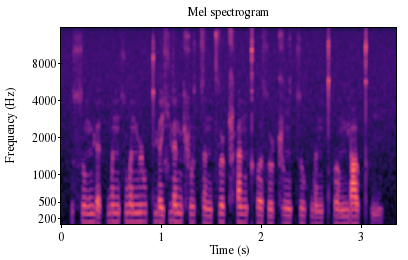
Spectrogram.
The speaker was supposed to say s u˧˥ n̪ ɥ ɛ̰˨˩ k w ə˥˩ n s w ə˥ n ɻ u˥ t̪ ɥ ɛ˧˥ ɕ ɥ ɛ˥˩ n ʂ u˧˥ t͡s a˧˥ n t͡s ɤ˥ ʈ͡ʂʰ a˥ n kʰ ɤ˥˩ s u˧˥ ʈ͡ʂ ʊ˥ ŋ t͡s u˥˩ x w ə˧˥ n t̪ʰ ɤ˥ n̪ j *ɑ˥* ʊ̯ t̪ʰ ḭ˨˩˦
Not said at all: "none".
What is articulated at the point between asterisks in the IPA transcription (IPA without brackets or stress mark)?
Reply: ɑ˥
